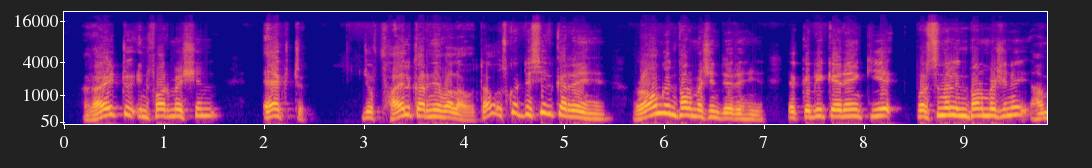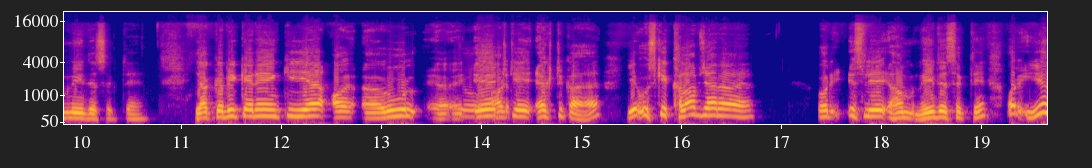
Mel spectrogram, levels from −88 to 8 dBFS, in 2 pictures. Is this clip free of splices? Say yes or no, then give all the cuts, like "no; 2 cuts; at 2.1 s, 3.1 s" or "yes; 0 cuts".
no; 1 cut; at 14.2 s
